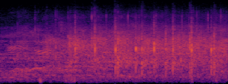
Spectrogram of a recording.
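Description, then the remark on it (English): An audience claps steadily during a sermon, many hands producing a dense patter of sharp slaps with a few louder accents, while voices murmur faintly beneath the applause. “Did you, did you hear what I, I'm preaching louder than you clapping.”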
